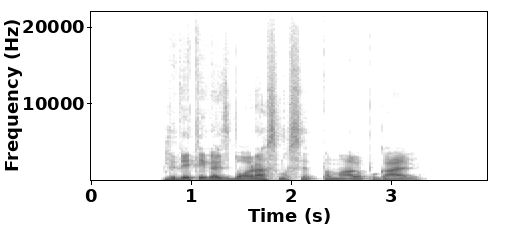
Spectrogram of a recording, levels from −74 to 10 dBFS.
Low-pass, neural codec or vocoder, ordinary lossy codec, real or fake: none; codec, 44.1 kHz, 7.8 kbps, Pupu-Codec; none; fake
